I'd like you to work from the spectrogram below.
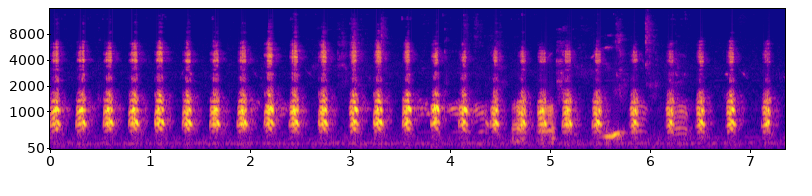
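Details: Rapid, rhythmic honking, about three to four calls per second, from a goose pair encouraging their goslings to leap from the nest in the evening; the series wavers briefly midway before resuming.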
